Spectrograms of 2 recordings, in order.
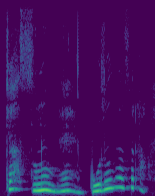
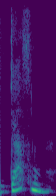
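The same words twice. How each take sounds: First: Angry, louder. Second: Angry. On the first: Furious elder brother confronting his friend, louder angry repeat. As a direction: snap the repeat harder. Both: Acted. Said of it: "season बहुत गुस्से में थे".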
